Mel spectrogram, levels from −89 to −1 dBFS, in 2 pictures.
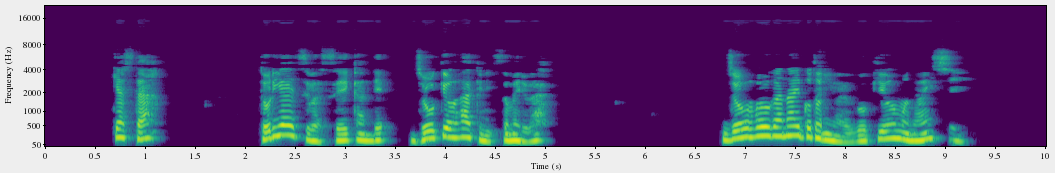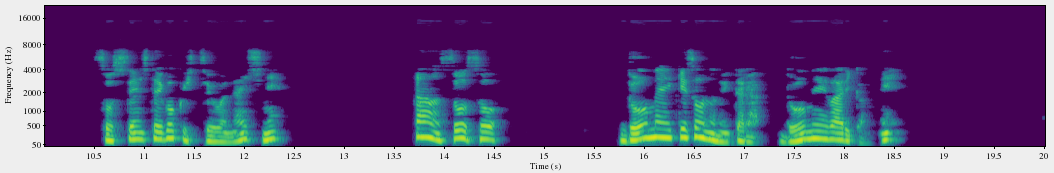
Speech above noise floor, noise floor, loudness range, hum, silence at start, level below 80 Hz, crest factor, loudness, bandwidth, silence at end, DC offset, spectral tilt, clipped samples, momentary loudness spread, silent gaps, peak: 73 dB; -87 dBFS; 5 LU; none; 0.7 s; -58 dBFS; 16 dB; -15 LUFS; 7 kHz; 1.5 s; under 0.1%; -7.5 dB/octave; under 0.1%; 10 LU; none; 0 dBFS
